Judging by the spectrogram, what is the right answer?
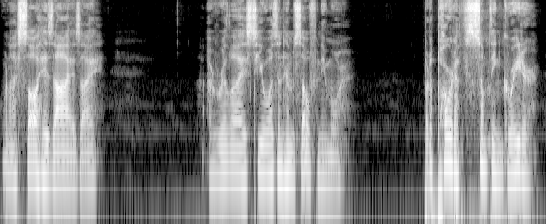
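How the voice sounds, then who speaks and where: A man's voice: mid-range voice, fairly even intonation, a little slow, vocal fry, long pauses, dry recording. A man voicing a pushy, fanatical royal father with a grandiose, fervent delivery in dramatic fan fiction roleplay.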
